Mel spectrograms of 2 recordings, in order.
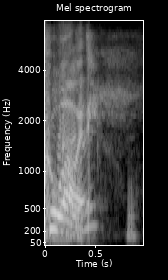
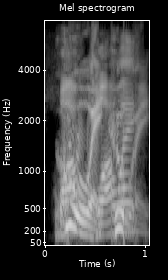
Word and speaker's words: Huawei: It's currently used, we believe, I think, in the I always pronounce this wrong. Huawei VR glass. Is it Huawei. Huawei.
